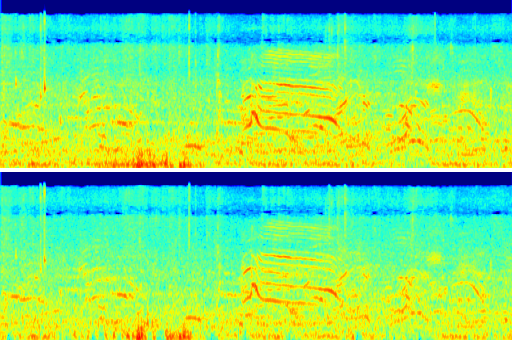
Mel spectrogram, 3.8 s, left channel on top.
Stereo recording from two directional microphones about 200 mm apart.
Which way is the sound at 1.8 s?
50° left (ahead or behind).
